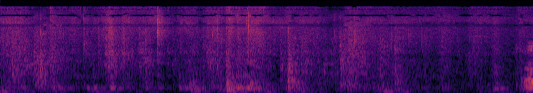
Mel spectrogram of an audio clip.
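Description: Scattered rustles and light knocks from packaged tennis grips and string reels being handled in and around a cardboard box.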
